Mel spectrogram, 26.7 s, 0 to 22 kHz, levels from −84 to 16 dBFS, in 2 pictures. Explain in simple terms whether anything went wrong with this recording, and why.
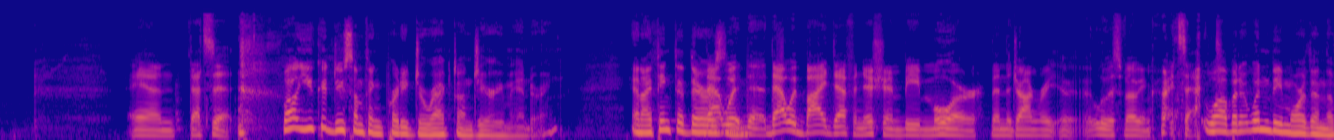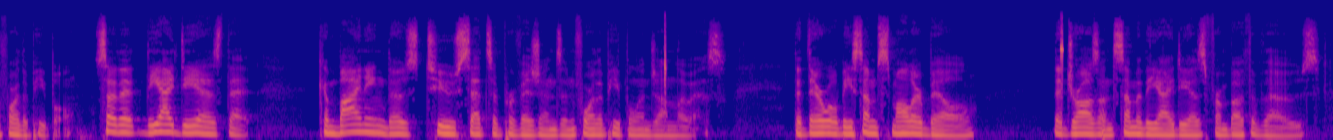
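Yes, a couple of things went wrong. Something nearby, likely a switch, motor or static discharge, sent a brief electrical arc into the audio line. That electrical switching spike is heard as a sharp snap laid over the speech at 2.54 s, at 19.99 s just after "for the people and", and at 23.95 s.

At 24.36 to 24.39 s, just before "some of the ideas", a short stretch of the Bluetooth LE Audio stream never arrived, a gap of about 20 ms that fits two lost frames. The decoder of the Bluetooth LC3 compression likely in use patched the hole by reusing the last sound it had, so these lost LE Audio frames are heard as a brief noisy smear in place of the voice.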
